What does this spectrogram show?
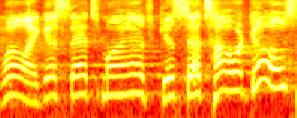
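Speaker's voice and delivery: slow, mild mock resignation; going quietly, resigned. Condemned man accepting his execution, acted quiet resignation. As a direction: give in meekly, drawing the words out. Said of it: "They always go quietly".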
